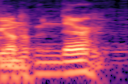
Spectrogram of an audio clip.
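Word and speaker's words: Jörmungandr: The next duel is Thor and pronounce the name for me. Jormungandr?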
